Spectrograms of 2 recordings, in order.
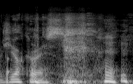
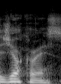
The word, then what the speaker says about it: Gyökeres: I think, how do you pronounce that guy's name? Lockyer. No, the other one. Oh, Gyökeres. Sorry, say that. Victor Gyökeres.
